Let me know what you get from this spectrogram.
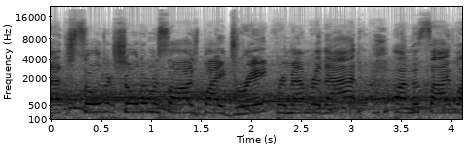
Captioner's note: laughter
